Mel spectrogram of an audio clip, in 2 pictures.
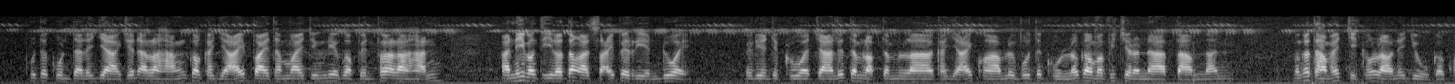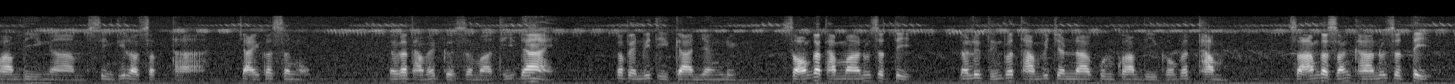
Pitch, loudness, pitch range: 135 Hz, -20 LUFS, 125-145 Hz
